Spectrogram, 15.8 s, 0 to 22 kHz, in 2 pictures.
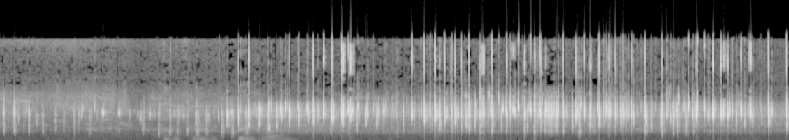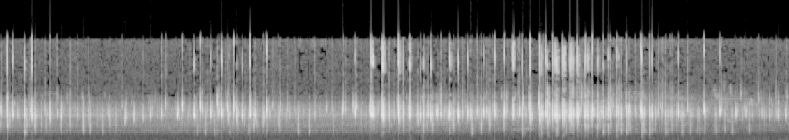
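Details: About 70 common pipistrelles swarm near their maternity roost in early morning before sunrise, producing a dense, crackling stream of rapid dry clicks like fast typing.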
